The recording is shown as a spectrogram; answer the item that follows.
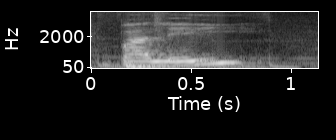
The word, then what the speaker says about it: ballet: silent in the words ballet crochet sachet beret you see the t ends all of these words but it is silent absolutely dead so deaden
